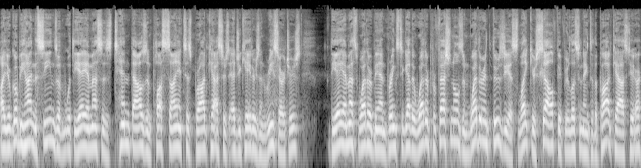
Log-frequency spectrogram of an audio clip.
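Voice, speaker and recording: A man with an American accent uses a plain, everyday voice, fairly high in pitch with ordinary pitch variation, at a fairly quick pace on a very clean recording with a silent background. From Massachusetts, US. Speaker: weather podcast host. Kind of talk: weather report. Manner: brisk, clear, matter-of-fact forecast delivery; chatty, upbeat, quizzing co-host.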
